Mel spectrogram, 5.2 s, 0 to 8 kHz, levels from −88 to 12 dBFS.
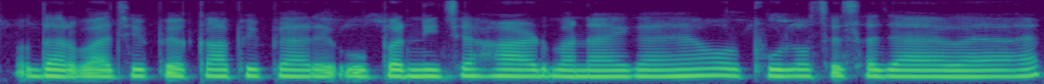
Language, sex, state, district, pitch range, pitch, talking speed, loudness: Hindi, female, Punjab, Pathankot, 185-195 Hz, 190 Hz, 195 wpm, -15 LUFS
